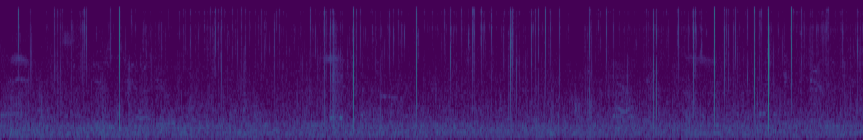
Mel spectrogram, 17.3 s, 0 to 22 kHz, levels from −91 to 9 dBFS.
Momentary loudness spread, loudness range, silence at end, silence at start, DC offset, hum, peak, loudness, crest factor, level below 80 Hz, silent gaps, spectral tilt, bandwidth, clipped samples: 19 LU; 14 LU; 0 s; 0 s; under 0.1%; none; -8 dBFS; -50 LUFS; 46 dB; -88 dBFS; none; 0 dB/octave; 17 kHz; under 0.1%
